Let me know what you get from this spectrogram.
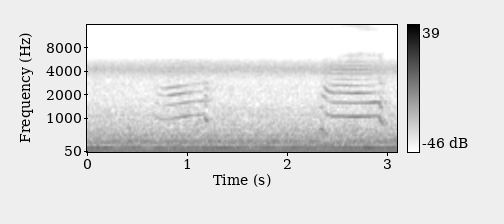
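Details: A very vocal pet domestic cat meows twice, two short harmonic meows about a second and a half apart. The second meow is longer and slightly falling. A constant low background hum runs throughout.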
